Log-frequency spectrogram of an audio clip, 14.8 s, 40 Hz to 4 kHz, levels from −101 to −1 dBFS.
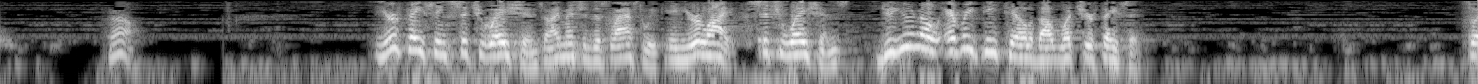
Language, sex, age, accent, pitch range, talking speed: English, male, 50-69, American, 125-210 Hz, 95 wpm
